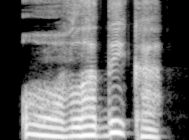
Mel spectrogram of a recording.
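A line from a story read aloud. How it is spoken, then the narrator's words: Fading whisper. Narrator (Russian): замирающий шепот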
